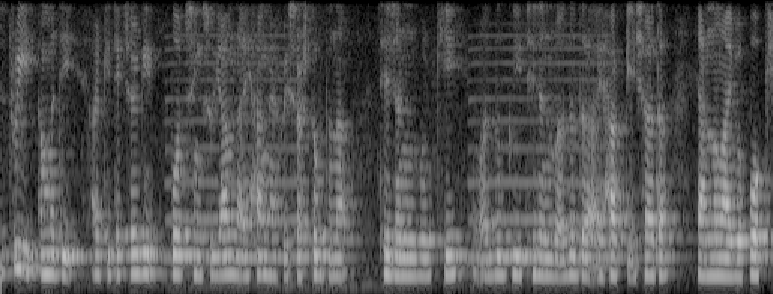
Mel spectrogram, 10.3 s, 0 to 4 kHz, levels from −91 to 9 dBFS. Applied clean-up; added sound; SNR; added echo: none; Wind instrument, woodwind instrument; 17 dB; none.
